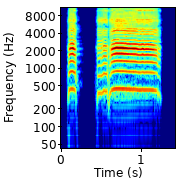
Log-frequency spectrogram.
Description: foley party whistle horn blow funny da da da; zapsplat

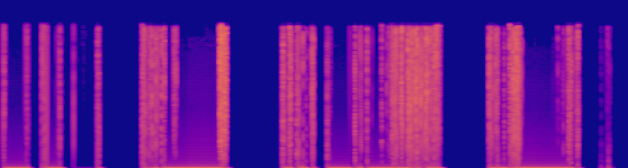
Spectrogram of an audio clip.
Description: Guitar Computer Jack Noise

